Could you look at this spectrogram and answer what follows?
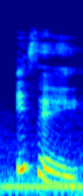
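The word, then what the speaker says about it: Isi: She is called Izzy. Isn't she lovely? But it's spelled I-S-I.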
